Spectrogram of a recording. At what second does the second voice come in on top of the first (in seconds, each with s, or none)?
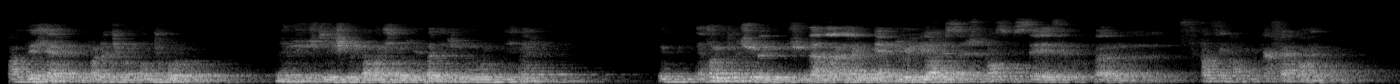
8.1 s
